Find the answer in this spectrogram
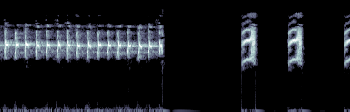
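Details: Lovebird's ngekek training song: a second and a half of fast pulsed trill, then silence and three separate sharp upswept chirps about half a second apart.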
